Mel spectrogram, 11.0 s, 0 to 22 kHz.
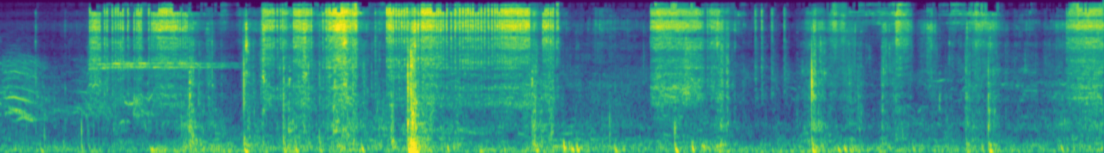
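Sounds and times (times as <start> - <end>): bike freehub ratchet buzzing: 0.9 - 5.6, 6.5 - 7.9.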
